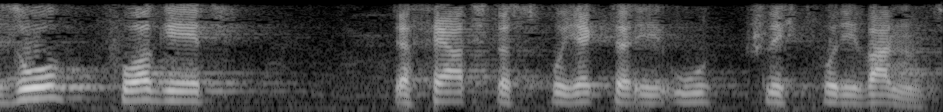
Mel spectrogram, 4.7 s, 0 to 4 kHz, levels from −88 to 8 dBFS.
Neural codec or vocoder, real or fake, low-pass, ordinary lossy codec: none; real; 3.6 kHz; none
